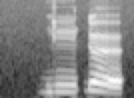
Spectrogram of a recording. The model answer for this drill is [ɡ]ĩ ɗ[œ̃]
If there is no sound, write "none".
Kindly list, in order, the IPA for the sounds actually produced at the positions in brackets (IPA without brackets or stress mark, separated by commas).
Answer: ɡ, œ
